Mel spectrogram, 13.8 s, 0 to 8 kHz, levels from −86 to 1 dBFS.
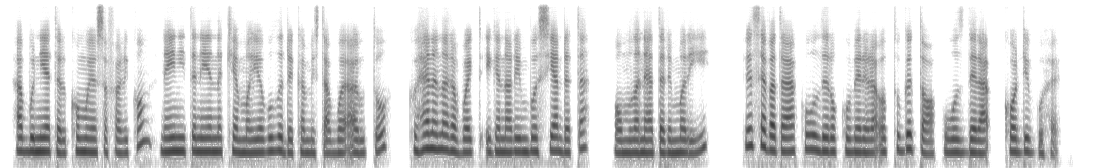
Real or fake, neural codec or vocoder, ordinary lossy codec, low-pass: fake; codec, 16 kHz, 0.2 kbps, FocalCodec; none; 7.2 kHz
